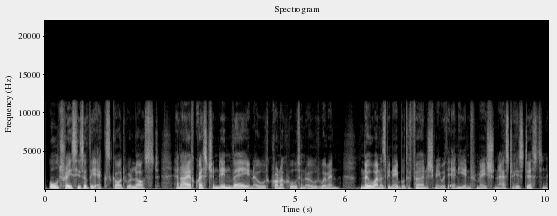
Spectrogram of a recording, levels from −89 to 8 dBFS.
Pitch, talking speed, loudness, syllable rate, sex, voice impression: 110 Hz, 205 wpm, -19 LUFS, 5.4 syllables/s, male, very masculine, middle-aged, slightly thick, cool, sincere, slightly friendly, slightly kind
